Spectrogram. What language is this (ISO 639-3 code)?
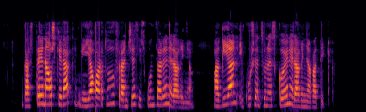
eus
